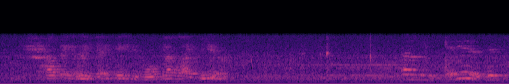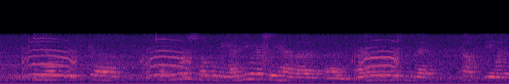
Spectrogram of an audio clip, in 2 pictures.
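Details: Tizzy, a foster kitten with the CAAWS rescue, talking for the camera indoors: a string of arching, mid-pitched meows from about six seconds onward, several in quick succession, with people talking in the background throughout.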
